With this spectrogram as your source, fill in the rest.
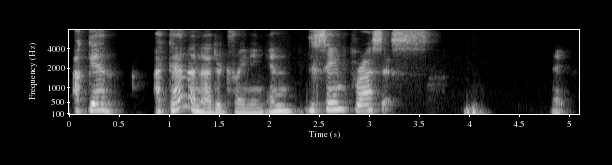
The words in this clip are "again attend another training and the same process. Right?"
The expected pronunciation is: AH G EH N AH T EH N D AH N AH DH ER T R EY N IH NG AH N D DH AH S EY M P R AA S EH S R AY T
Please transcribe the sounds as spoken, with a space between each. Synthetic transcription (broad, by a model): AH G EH N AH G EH N AH N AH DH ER T R EY N IH NG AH N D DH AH S EY M P R AA S EH S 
